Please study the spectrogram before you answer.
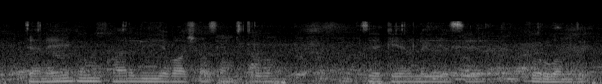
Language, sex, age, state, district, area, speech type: Sanskrit, male, 30-45, Kerala, Thiruvananthapuram, urban, spontaneous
